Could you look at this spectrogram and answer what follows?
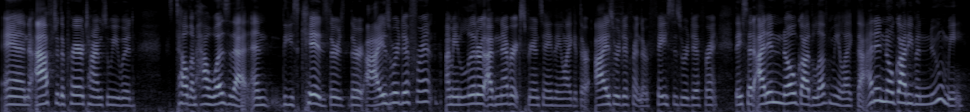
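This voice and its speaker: A woman's voice: mid-range voice, a little fast, fairly bright tone, clean tone. A woman in her late twenties, from Haiti, telling a heartfelt personal testimony as a guest speaker, earnest and full of small ums. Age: late 20s.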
